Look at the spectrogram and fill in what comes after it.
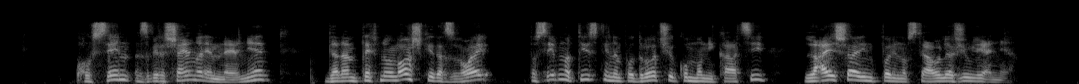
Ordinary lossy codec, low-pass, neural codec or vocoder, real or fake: AAC, 48 kbps; 7.2 kHz; codec, 16 kHz in and 24 kHz out, 0.8 kbps, FocalCodec, streaming, 65536 codes; fake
